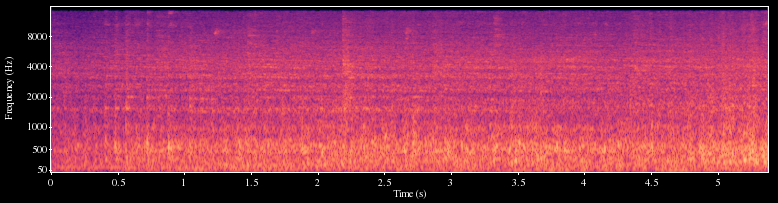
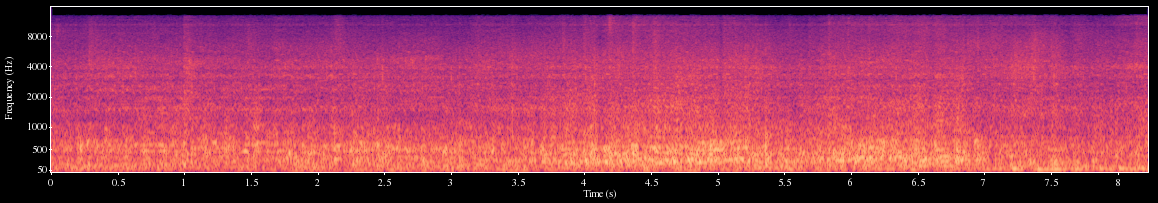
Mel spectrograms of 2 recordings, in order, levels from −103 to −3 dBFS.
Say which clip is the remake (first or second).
second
